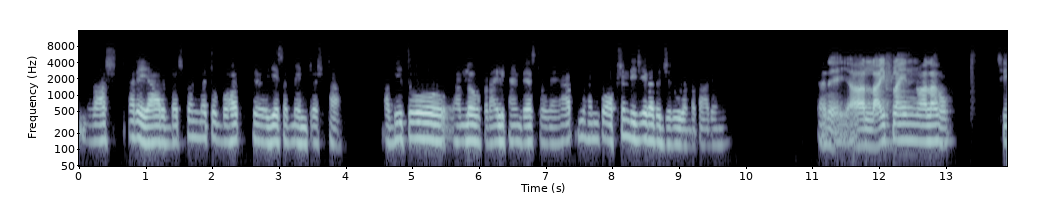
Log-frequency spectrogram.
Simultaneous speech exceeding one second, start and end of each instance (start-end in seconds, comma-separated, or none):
none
